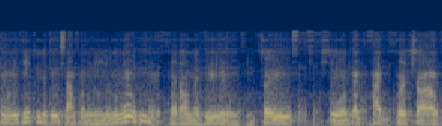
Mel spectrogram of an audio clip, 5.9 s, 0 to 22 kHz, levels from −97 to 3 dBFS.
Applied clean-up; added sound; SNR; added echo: neural separator model SepFormer DNS4.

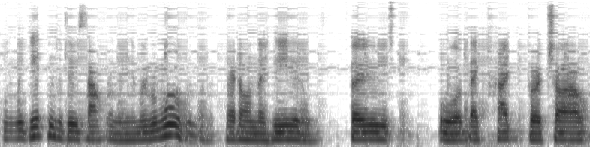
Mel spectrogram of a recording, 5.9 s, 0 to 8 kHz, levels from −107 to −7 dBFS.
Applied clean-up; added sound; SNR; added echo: neural mask model DeepFilterNet 3.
